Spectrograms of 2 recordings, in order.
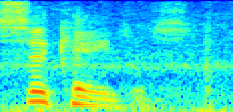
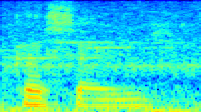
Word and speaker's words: cicadas: Cassad, I guess cicadas, not cassades.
